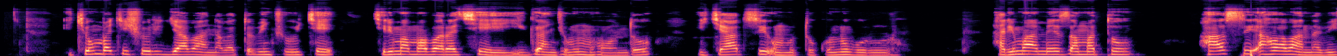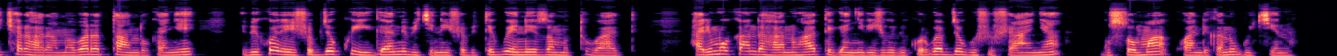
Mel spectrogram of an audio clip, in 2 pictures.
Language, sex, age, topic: Kinyarwanda, female, 18-24, education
